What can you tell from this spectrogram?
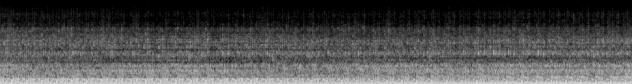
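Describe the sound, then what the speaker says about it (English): A deep, rumbling car exhaust burbles steadily at idle, close and loud, with a low pulsing throb and no voices. "Just listen to the exhaust."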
